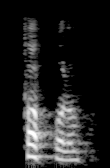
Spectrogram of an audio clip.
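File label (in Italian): "Foppolo", Italian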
